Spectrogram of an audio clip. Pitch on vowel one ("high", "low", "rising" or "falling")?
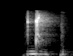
falling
